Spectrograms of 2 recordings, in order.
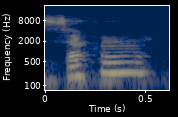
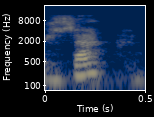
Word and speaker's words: zikr: And meditation is the foundation for all of the different orders, along with prayer and remembrance, which is known as zikr or zek. It has different pronunciations, but it's the chanting and repeating of the names of God.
